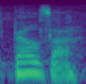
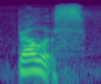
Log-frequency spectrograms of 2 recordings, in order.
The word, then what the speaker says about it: Bellis: Uh Miss Belza, did I say it right? Bellis.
